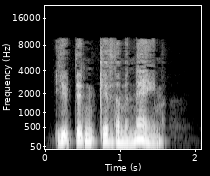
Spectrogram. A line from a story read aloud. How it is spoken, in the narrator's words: she says softly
